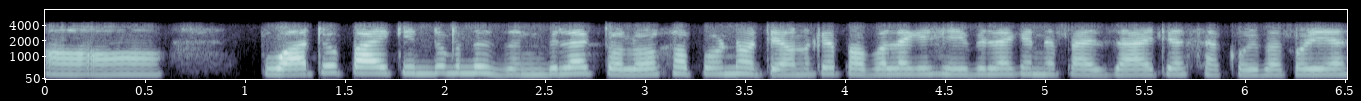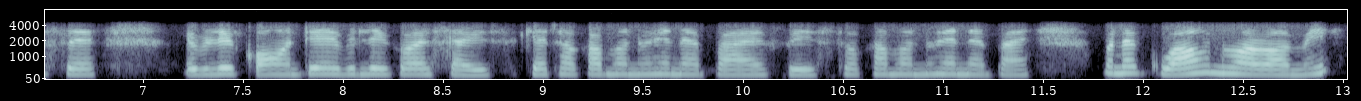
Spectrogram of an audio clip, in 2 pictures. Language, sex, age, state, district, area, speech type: Assamese, female, 18-30, Assam, Sivasagar, rural, conversation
